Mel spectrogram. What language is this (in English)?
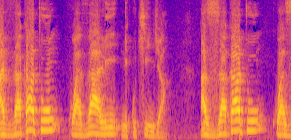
Swahili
